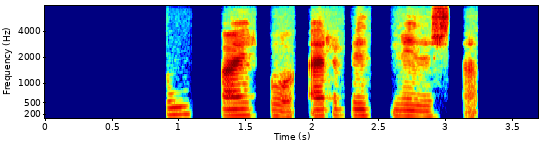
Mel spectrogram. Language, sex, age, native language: Icelandic, female, 30-39, Icelandic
